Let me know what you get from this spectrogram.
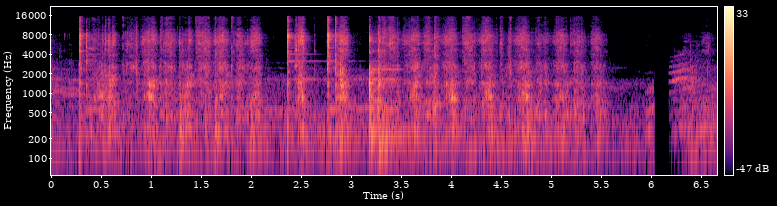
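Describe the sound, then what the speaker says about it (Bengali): A spatula scrapes and rubs a spice paste with salt and turmeric around a pan as it sautés, making rhythmic rasping strokes with occasional metallic clinks, close and moderately quiet, then a brief pause near the end. "চলুন এবার মশলাটা ভালো কষিয়ে নেবো"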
